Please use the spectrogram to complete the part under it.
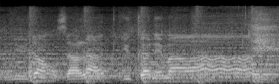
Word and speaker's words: Connemara: Die Seen des Connemara, denn Connemara wird eigentlich englisch ausgesprochen, ist eine mystisch aussehende Torfmoorlandschaft in Irland.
